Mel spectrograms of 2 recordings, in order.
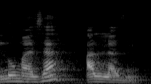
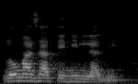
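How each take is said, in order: First: The first word stops before the second word begins. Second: The words run together with a linking n sound. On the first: "আপনি থামবেন তখন এরকম হবে" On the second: "মিলাই পড়বেন"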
